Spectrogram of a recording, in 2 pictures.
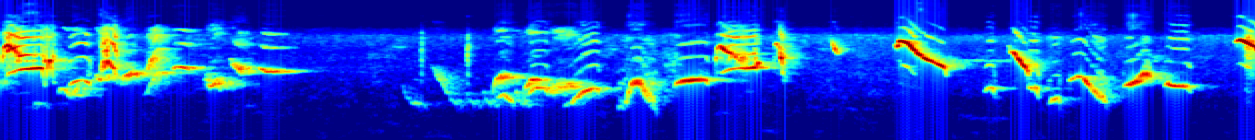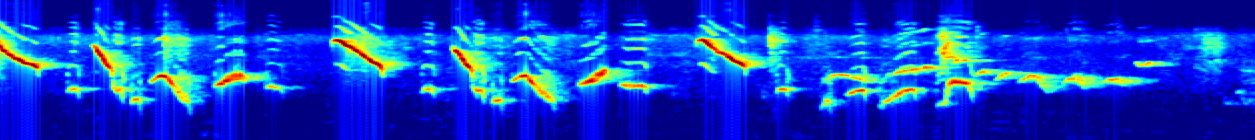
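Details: White-rumped shama, played to stimulate a bird after moulting; long continuous rich song of steep downward-sweeping whistles and harsh chattering notes, nearly unbroken, with one brief pause early on.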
